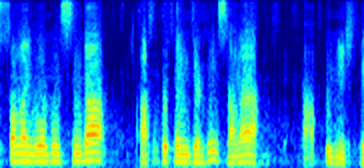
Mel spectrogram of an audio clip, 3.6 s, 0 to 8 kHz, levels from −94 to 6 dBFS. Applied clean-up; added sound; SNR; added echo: neural separator model SepFormer DNS4.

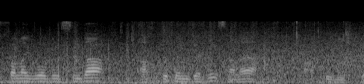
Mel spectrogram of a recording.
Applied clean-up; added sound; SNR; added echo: none; Crow; 3 dB; none.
